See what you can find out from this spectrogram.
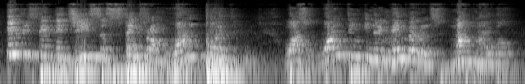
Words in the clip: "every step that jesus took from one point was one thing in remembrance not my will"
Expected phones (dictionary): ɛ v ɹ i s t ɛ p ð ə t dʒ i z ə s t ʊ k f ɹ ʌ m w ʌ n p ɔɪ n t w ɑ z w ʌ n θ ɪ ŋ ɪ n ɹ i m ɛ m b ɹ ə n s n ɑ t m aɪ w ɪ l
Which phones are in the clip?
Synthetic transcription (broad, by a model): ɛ v ɹ i s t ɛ p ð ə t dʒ i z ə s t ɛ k f ɹ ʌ m w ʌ n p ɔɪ t w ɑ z w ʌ n t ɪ ŋ ɪ n ɹ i m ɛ m b ɹ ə n s n ɑ t m aɪ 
